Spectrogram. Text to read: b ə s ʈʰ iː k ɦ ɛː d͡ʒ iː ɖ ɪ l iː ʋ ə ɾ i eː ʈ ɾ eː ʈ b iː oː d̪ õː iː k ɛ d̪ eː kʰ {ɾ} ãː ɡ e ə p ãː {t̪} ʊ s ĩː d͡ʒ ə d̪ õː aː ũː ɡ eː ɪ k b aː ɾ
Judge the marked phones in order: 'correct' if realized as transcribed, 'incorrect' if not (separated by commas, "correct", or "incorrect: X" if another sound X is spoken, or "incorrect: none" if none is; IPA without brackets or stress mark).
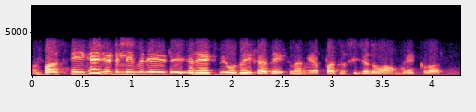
incorrect: l, correct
